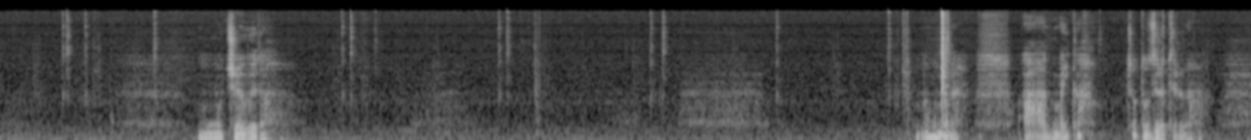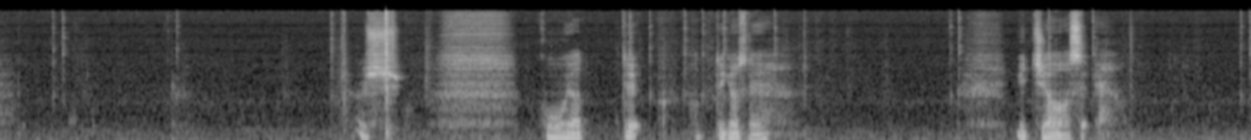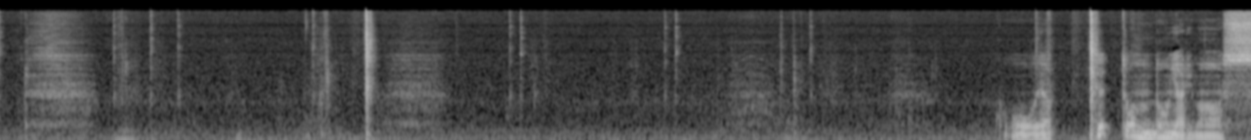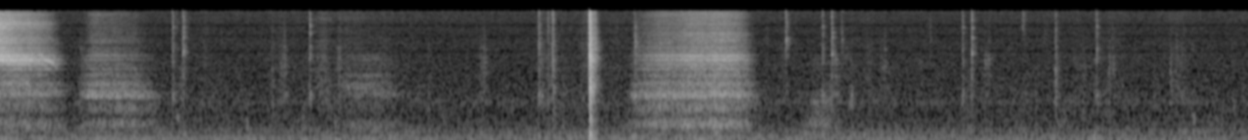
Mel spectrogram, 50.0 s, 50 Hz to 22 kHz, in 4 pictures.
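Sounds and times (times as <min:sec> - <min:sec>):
computer mouse clicks: 0:00.4 - 0:01.7, 0:03.4 - 0:03.9, 0:04.9 - 0:05.5, 0:06.4 - 0:06.8, 0:08.8 - 0:09.6, 0:13.0 - 0:13.5, 0:15.8 - 0:16.6, 0:22.0 - 0:22.2, 0:23.4 - 0:25.3, 0:26.1 - 0:27.0, 0:28.0 - 0:28.9, 0:30.1 - 0:30.5, 0:31.4 - 0:32.0, 0:32.8 - 0:33.4, 0:35.4 - 0:36.1, 0:39.2 - 0:39.5, 0:42.3 - 0:44.0, 0:45.4 - 0:46.4, 0:47.1 - 0:49.5.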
